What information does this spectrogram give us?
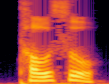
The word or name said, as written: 投诉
